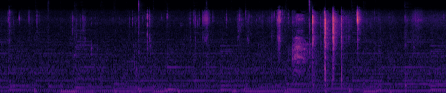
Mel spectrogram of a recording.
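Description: A person takes a quick water break: a few wet sips and gulps of water click and squish, standing out over a steady low background hum, with no talking.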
